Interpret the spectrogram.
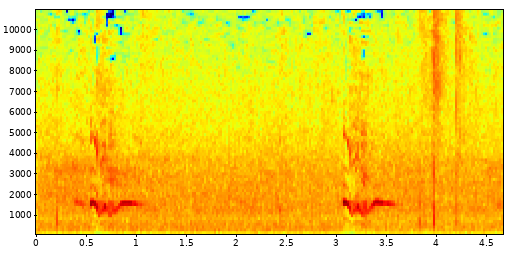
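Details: A Pied Currawong calling from up in a tree, unseen, gives two ringing, mid-pitched calls about two and a half seconds apart, each with a quick rising start and drawn-out level tail; other currawongs are around. A few faint clicks follow.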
